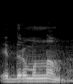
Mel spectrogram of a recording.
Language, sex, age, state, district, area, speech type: Telugu, male, 18-30, Andhra Pradesh, Eluru, urban, spontaneous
